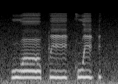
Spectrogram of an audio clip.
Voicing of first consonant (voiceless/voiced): voiced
